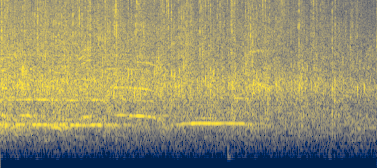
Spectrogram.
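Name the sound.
applause at convention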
